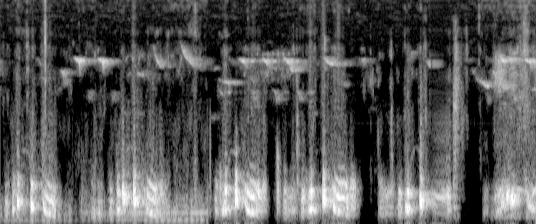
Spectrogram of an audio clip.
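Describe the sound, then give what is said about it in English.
A rock pigeon's deep, throaty courtship display coo repeats in rolling bursts, with a few faint higher bird chirps in the background. “Their primary song is a display coo, which they use to attract their mates and is accompanied by a puffing up of their throat feathers and a series of courtship bows.”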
